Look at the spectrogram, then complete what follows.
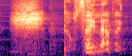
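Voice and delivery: hushed whisper to the family. Retold or imitated. Family hiding from the doorbell, whispered. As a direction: hiss it so nobody at the door hears.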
